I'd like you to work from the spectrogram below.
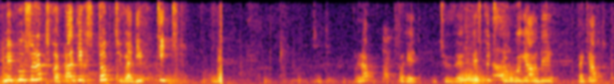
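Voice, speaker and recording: A magician performing card tricks at a kids' party delivers live patter, giving volunteers instructions and asking them questions. His high voice is unhurried, with frequent pauses, and the large indoor hall echoes loudly with crowd noise.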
